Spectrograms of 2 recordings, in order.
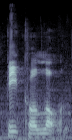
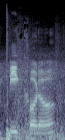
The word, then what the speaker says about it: Piccolo: Piccolo in English is Piccolo, with like an L sound, right? In Japanese, obviously, since they don't differentiate between the L sound and the R, they say Piccolo.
